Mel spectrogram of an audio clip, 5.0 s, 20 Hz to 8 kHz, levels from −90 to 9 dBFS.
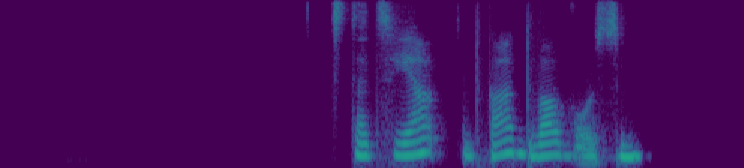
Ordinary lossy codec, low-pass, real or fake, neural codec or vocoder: none; none; fake; codec, 16 kHz, 0.5 kbps, X-Codec, HuBERT features, trained on general audio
